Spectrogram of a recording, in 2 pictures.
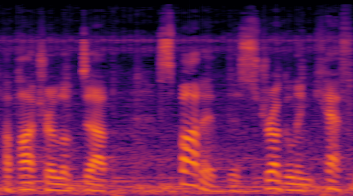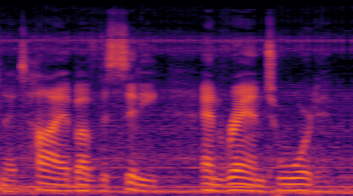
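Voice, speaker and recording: A man narrating a fantasy audio drama in a measured, theatrical storytelling style. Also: medium pitch. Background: music and sound effects.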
